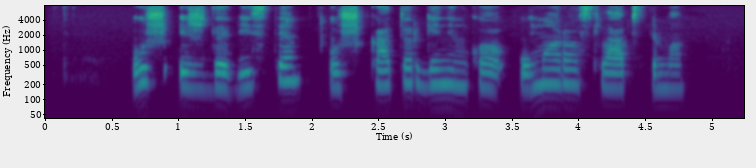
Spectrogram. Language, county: Lithuanian, Panevėžys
